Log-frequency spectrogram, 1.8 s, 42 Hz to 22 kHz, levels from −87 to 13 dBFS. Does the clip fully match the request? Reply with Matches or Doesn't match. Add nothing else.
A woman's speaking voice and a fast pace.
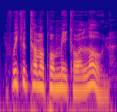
Doesn't match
